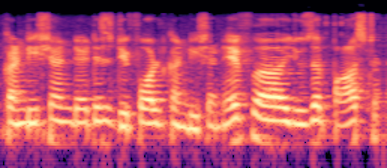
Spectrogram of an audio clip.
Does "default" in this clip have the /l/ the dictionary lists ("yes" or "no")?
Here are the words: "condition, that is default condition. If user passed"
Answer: yes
